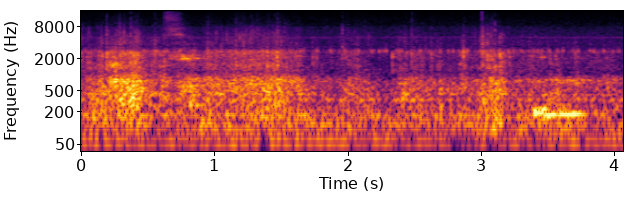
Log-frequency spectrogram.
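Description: Rustling and crinkling of paper and plastic packaging as an instruction manual is handled, with a few light clicks about three seconds in.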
